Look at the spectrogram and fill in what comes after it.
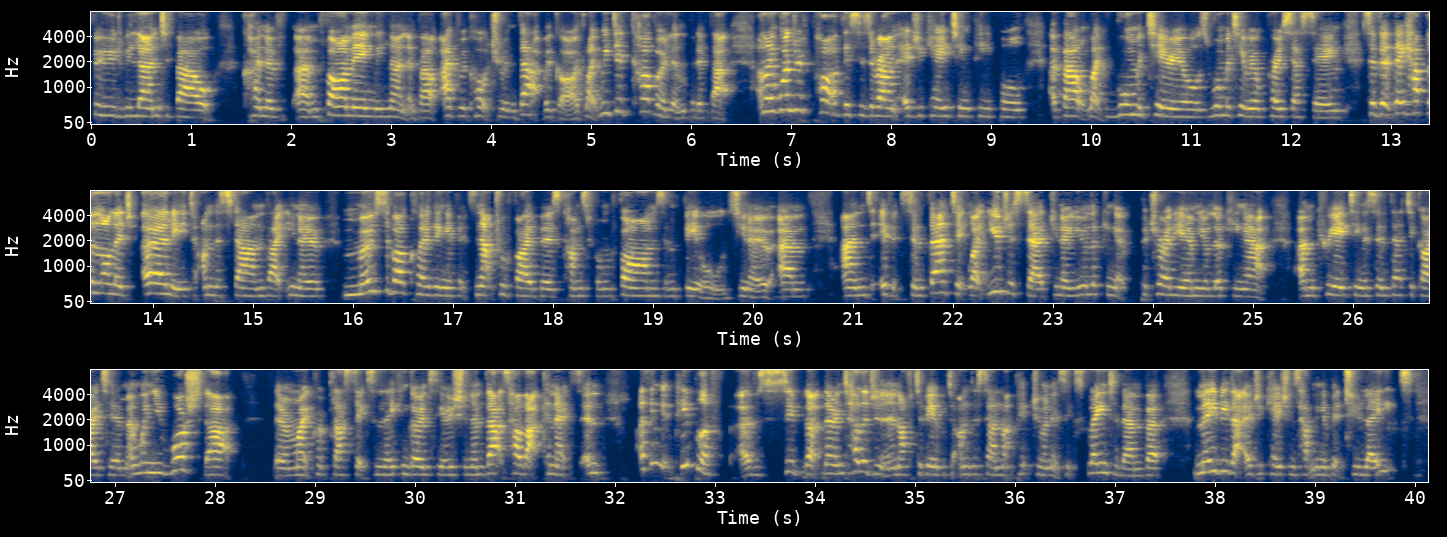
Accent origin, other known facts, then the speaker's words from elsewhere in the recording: Cambridge, East of England, United Kingdom; moved away as an adult; also born or lived in London; I was growing up in Cambridge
